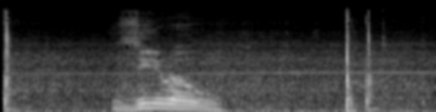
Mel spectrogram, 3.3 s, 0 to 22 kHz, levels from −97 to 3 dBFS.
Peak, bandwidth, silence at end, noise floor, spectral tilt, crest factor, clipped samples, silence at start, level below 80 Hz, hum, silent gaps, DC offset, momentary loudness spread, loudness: -2 dBFS; 15 kHz; 0.45 s; -54 dBFS; -5.5 dB/octave; 26 dB; under 0.1%; 0.05 s; -50 dBFS; none; none; under 0.1%; 19 LU; -26 LUFS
